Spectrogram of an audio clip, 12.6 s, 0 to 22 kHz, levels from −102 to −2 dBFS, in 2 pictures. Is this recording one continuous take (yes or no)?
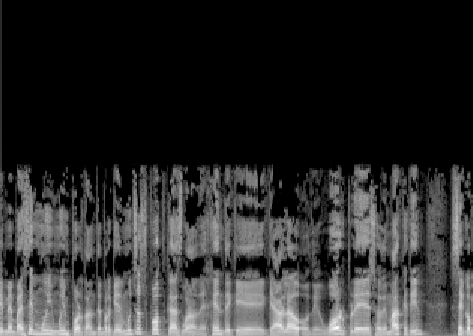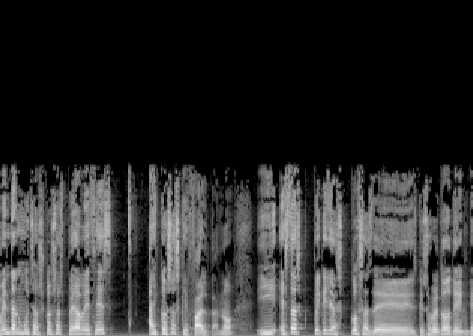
no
